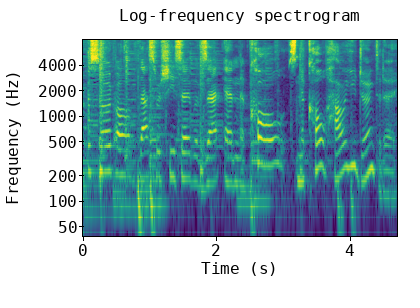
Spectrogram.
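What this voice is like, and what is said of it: Put-on British accent. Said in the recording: “you make it sound better... It's a British accent.”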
